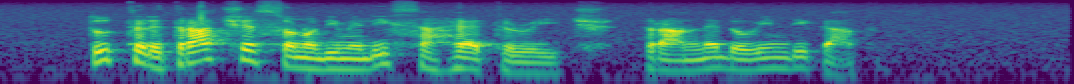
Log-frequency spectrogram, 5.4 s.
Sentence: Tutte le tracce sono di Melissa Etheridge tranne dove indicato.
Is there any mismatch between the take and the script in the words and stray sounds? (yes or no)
no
